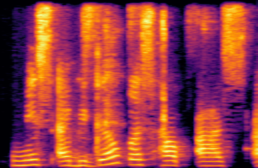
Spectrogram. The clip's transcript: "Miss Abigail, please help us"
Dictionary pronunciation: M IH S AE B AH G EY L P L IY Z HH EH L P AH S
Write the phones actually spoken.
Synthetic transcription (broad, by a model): M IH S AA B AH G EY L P L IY S HH EH L P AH S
